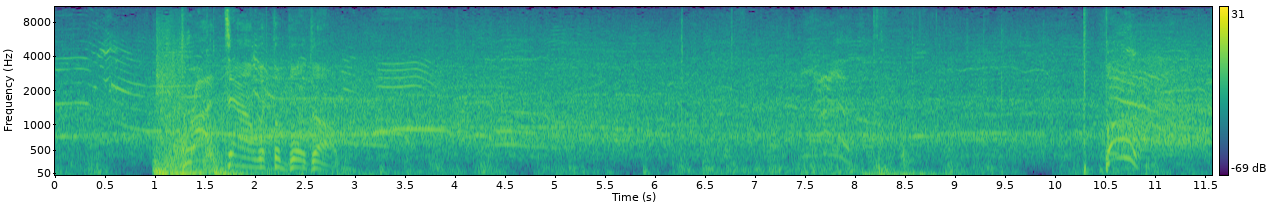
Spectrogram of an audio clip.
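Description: Heavy thuds of bodies slam onto a wrestling ring.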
